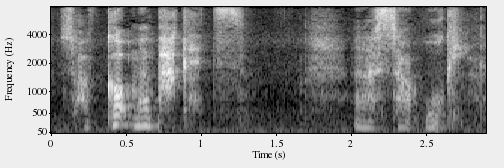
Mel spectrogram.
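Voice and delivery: breathy hushed narration, trying not to be heard; storyteller's whisper. Retold or imitated. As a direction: whisper it, sneaking past sleeping horses. Sneaking through paddock, whispering.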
